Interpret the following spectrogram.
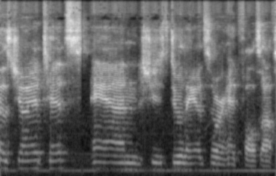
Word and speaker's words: Dullahan: giant tits, and she's Doulahan, so her head falls off sometimes. What? What? What? Okay, it might also be pronounced Dullahan, but we heard it Doulahan once, so we're gonna go with that one.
